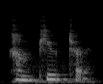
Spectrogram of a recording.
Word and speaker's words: computer: I'm saying it all the way through, but I'm still stressing on the syllable, the second syllable, right?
